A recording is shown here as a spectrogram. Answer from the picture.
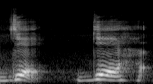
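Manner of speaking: "gué, guerra" slowly, hard g straight into eh; first syllable "gué" alone, then "guerra" without u; silent U. Shown as a demonstration. Teacher corrects back to the normal word, silent U. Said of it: "Não dá pra ouvir".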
